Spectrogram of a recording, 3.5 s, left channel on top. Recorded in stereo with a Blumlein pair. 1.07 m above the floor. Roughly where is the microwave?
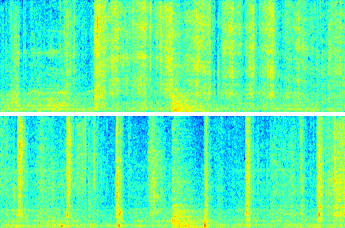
Ahead left.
